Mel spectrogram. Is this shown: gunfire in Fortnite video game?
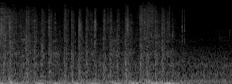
yes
